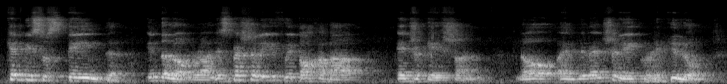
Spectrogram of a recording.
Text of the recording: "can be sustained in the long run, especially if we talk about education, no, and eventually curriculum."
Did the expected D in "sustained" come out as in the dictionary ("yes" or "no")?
yes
